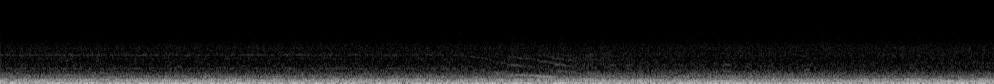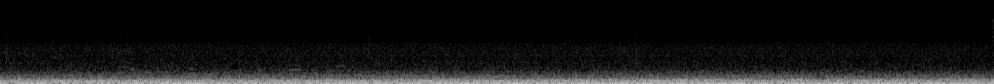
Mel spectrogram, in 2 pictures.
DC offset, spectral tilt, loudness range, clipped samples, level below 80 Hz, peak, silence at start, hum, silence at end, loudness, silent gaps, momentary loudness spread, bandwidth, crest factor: under 0.1%; -10 dB/octave; 2 LU; under 0.1%; -24 dBFS; -12 dBFS; 0 s; none; 0 s; -28 LUFS; none; 3 LU; 3.4 kHz; 12 dB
